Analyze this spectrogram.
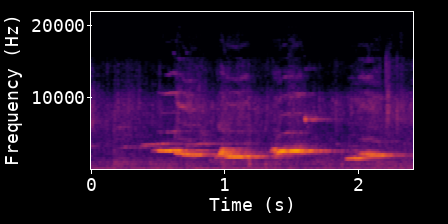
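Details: At dawn, a bird sings four clear whistled notes in quick succession, the later ones dropping lower in pitch, with faint higher chirps behind.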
